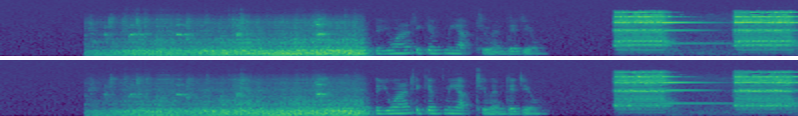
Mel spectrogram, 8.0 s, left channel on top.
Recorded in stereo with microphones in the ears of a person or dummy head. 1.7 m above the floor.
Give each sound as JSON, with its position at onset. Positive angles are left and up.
{"t": 0.8, "sound": "a sliding door", "side_deg": 40, "distance_m": 3.5}
{"t": 3.8, "sound": "a woman speaking", "side_deg": -40, "distance_m": 1.2}
{"t": 6.1, "sound": "a doorbell", "side_deg": 20, "distance_m": 4.5}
